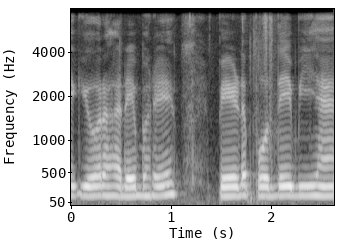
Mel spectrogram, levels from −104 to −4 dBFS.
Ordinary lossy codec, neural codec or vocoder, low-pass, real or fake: none; none; 7.2 kHz; real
